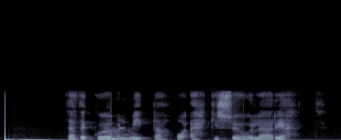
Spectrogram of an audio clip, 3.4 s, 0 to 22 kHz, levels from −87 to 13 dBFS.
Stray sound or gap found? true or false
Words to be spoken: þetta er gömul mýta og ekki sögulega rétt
false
